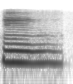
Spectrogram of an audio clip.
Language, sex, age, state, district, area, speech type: Maithili, female, 30-45, Bihar, Samastipur, rural, conversation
